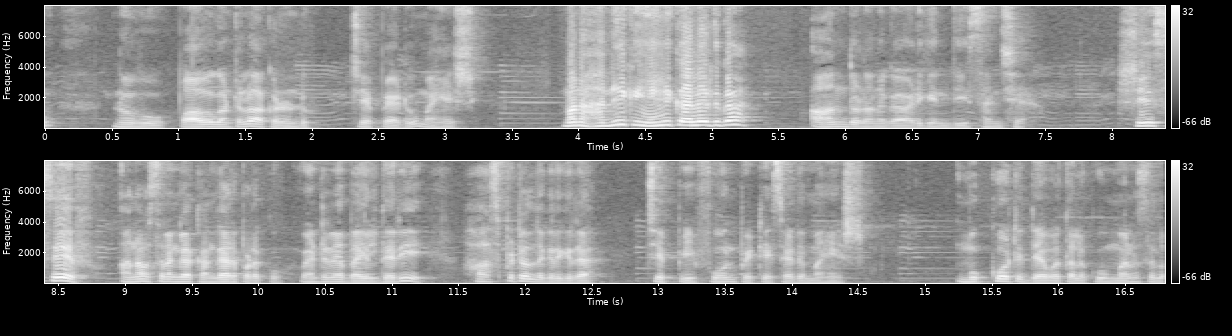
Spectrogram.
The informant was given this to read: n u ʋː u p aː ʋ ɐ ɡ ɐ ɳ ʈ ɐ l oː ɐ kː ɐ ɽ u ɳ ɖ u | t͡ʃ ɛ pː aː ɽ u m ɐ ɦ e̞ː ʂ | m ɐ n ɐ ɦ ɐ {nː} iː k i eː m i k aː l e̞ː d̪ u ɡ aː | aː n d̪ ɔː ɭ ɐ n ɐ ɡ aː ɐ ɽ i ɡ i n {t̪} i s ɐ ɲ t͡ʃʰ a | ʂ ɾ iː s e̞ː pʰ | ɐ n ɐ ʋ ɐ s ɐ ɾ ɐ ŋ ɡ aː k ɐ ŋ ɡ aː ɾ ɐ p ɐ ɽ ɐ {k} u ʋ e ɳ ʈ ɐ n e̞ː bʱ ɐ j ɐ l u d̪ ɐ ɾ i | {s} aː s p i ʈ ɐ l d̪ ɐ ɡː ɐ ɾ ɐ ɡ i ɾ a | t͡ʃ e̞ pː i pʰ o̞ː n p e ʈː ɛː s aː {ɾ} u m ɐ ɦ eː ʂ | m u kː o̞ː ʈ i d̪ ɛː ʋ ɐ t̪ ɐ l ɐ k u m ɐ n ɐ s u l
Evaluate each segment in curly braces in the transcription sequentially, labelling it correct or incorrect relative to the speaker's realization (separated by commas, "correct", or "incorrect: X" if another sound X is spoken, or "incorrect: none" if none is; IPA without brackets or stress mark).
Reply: incorrect: n, incorrect: d̪, correct, incorrect: h, incorrect: ɽ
